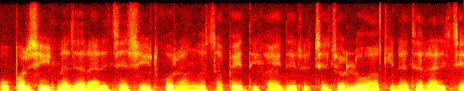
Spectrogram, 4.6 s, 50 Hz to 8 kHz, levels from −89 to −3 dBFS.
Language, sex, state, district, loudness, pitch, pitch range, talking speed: Rajasthani, female, Rajasthan, Nagaur, -17 LUFS, 175 Hz, 165-185 Hz, 270 wpm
